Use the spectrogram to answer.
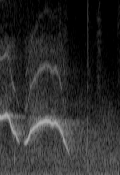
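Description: A man sitting on a street bench wolf-whistles at a passing woman carrying shopping bags. The clear, high whistle dips, swoops back up, holds, then falls away, alone over faint background hiss.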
